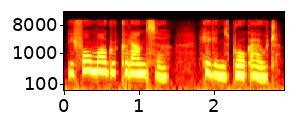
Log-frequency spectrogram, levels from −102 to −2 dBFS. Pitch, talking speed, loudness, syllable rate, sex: 215 Hz, 145 wpm, -16 LUFS, 5.5 syllables/s, female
